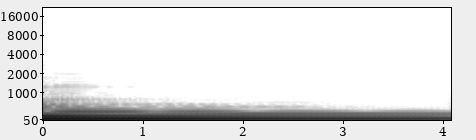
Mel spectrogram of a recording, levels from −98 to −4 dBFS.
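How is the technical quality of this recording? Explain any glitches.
The technical quality of this recording holds up, with no glitches to explain.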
